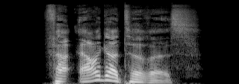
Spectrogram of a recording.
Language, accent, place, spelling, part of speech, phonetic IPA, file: German, Germany, Berlin, verärgerteres, adjective, [fɛɐ̯ˈʔɛʁɡɐtəʁəs], De-verärgerteres.ogg
- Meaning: strong/mixed nominative/accusative neuter singular comparative degree of verärgert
